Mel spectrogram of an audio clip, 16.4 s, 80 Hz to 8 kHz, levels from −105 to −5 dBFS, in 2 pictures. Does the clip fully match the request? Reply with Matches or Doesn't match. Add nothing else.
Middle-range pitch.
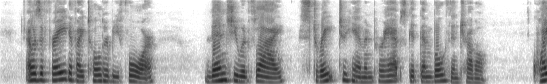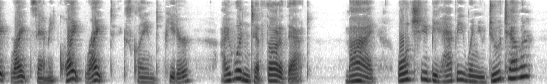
Doesn't match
